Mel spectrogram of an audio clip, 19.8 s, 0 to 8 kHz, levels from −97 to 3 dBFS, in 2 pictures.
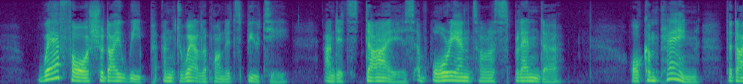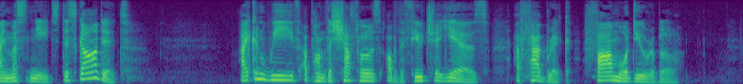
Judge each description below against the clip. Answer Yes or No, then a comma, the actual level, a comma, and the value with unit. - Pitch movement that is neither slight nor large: Yes, average, 5.0 semitones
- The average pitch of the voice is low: Yes, low, 120 Hz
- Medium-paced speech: No, slow, 115 wpm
